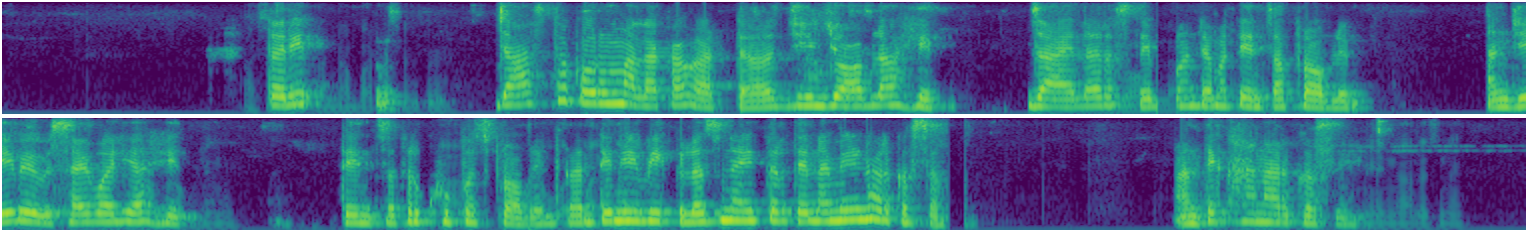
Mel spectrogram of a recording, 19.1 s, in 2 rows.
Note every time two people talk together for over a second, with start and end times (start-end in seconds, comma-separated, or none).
6.5-8.2, 12.2-13.7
